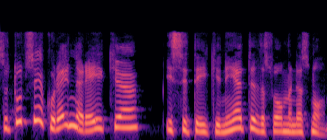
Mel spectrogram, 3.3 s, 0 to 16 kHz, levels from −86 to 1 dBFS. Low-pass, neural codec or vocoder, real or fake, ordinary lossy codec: 7.2 kHz; codec, 16 kHz, 4 kbps, X-Codec, HuBERT features, trained on LibriSpeech; fake; MP3, 48 kbps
